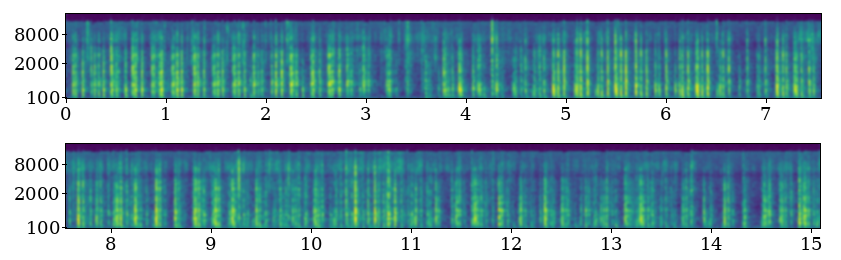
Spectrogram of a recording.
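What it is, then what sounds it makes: Plastic glitter tube. A long clear plastic tube filled with glitter is held horizontally and tapped quickly with fingertips and nails. The result is a dense, uneven stream of short, dry plastic clicks and taps with little ring, centred in the low-mid range and carrying a faint rattling edge.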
